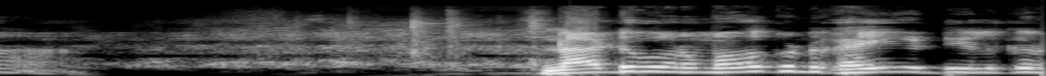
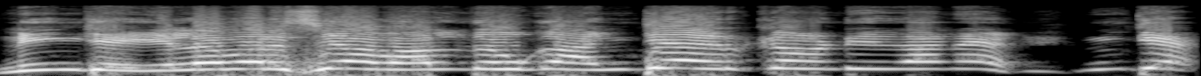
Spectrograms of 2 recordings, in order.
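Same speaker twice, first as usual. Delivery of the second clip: high, raised-voice heckle; heated retort; 10 semitones higher than usual. Real, not acted. Husband challenging the wives' debater, heated retort. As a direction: argue back at a much higher pitch.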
